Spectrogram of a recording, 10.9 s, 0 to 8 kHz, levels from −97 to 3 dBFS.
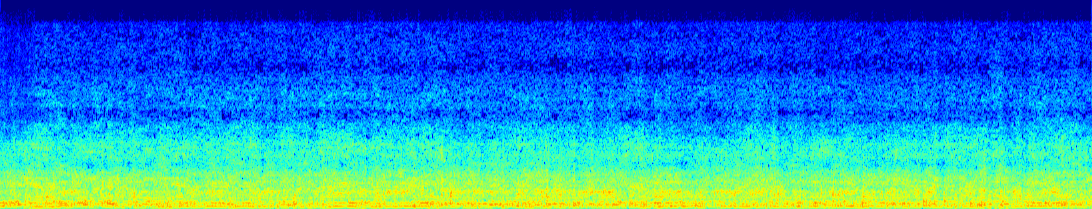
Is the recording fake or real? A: fake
